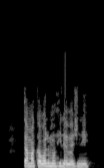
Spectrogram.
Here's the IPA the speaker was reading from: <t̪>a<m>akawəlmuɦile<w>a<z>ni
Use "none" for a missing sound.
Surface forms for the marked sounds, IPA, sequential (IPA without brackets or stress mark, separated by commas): t̪, m, w, ʒ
